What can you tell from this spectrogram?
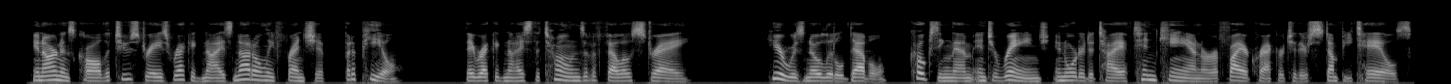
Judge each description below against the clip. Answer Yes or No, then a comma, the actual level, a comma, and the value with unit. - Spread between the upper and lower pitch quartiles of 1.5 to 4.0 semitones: Yes, average, 3.3 semitones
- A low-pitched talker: No, medium, 165 Hz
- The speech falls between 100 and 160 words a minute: No, average, 180 wpm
